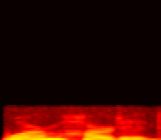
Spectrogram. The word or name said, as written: warmhearted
